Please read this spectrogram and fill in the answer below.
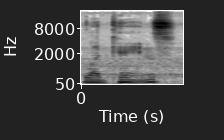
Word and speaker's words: Bloodkins: Bloodkins, I call them. It should be more like blood canes.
